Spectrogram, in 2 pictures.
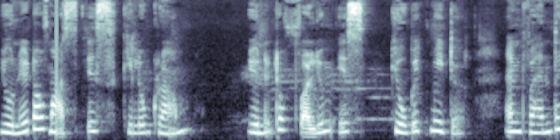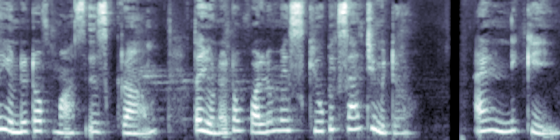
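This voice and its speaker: A woman with a fairly high, somewhat breathy voice speaks in a dark, mellow tone. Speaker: English practice presenter. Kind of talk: scripted dialogue practice. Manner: slow.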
